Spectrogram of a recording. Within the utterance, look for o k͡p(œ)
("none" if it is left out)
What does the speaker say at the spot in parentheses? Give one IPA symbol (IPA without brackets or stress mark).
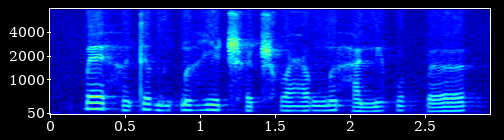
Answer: œ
